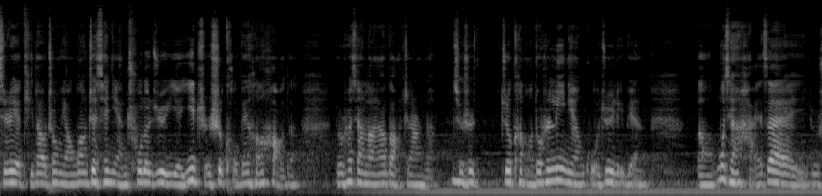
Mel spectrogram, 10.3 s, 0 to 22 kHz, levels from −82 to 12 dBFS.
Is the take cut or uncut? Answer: uncut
